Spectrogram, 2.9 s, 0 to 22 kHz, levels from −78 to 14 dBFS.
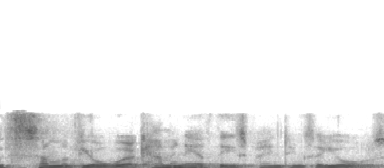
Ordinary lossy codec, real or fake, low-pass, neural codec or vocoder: AAC, 32 kbps; real; 7.2 kHz; none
